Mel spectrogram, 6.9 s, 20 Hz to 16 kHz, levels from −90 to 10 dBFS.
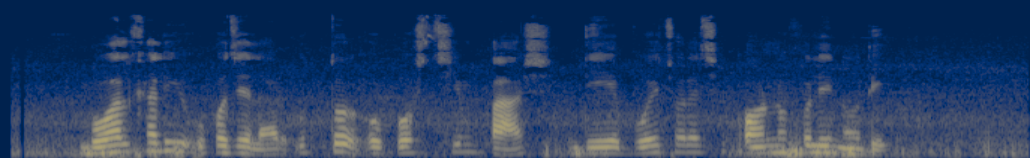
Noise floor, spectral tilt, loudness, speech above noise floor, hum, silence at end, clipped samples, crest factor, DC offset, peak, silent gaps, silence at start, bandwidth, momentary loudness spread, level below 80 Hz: -49 dBFS; -7 dB/octave; -28 LUFS; 21 dB; none; 0.05 s; under 0.1%; 22 dB; under 0.1%; -8 dBFS; none; 0.1 s; 11.5 kHz; 13 LU; -56 dBFS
